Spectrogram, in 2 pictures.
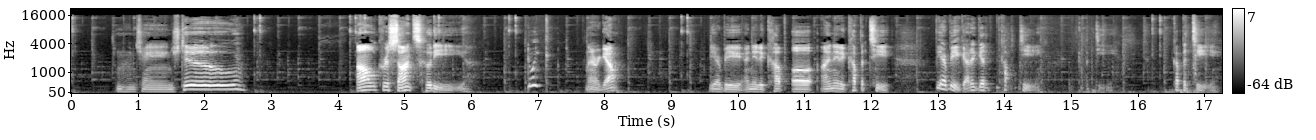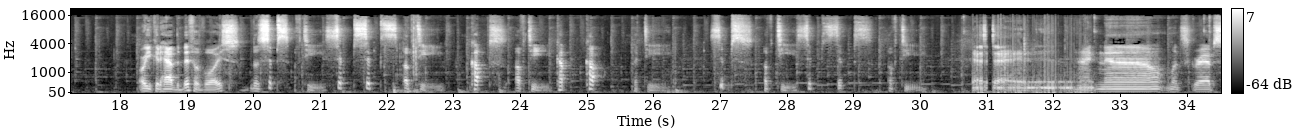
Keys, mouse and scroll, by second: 16.3 right click, 16.7 ctrl+Tab, 24.7 ctrl+s, 30.6-32.6 drag, 34.2 click.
